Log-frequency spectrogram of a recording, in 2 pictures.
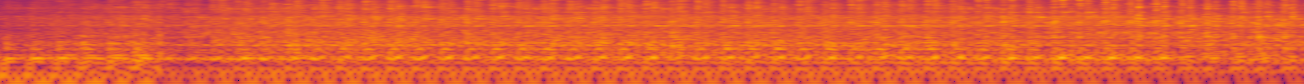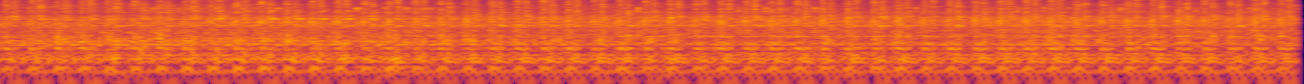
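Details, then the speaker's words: Engine with timing corrected runs rough with an uneven idle and an intermittent loose mechanical tapping about twice a second; owner suspects bent valves from the first start attempts or a missing sensor, not confirmed. "It's not running smooth. So And maybe I'm because hearing, we're like, missing the sensor here, possibly. And I'm hearing a mechanical noise."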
